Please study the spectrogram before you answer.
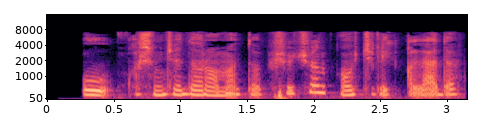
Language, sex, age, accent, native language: Uzbek, female, 18-24, Toshkent shahri, Uzbek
